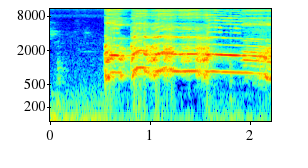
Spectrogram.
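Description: A gamecock rooster crows once, loud and close, beginning about half a second in after a brief quiet moment. The call is a full, strained cock-a-doodle-doo that holds through to the end.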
